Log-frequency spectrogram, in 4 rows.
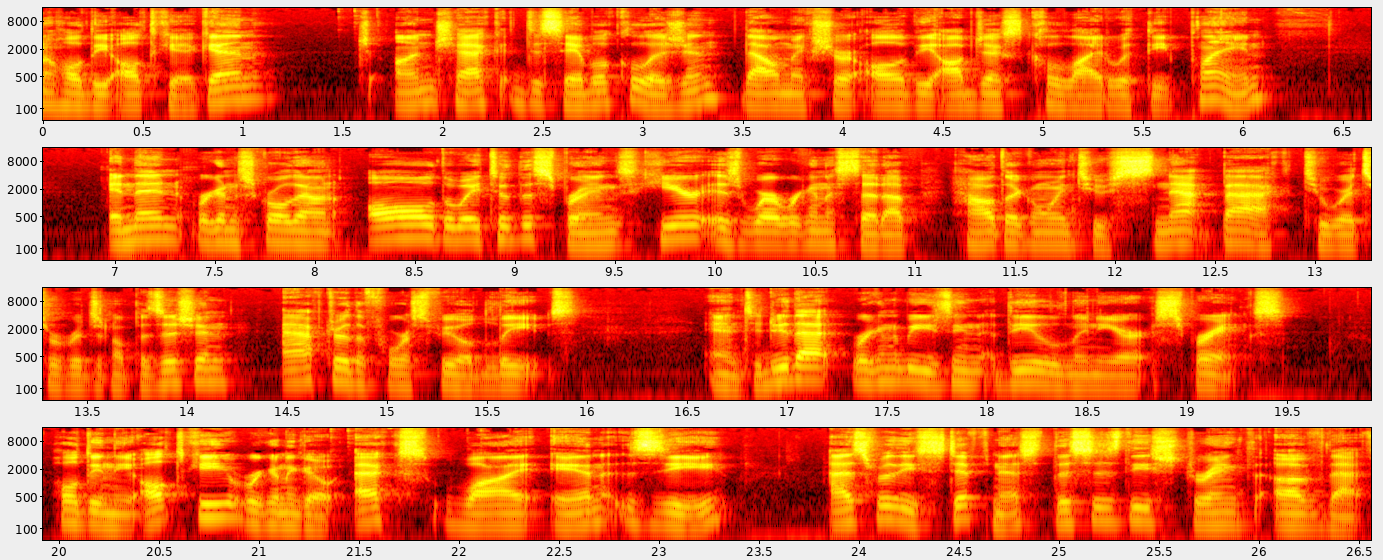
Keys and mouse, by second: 21.4 alt+drag, 22.1 alt+click, 22.9 alt+click.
